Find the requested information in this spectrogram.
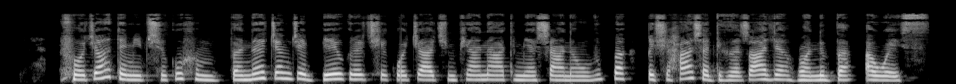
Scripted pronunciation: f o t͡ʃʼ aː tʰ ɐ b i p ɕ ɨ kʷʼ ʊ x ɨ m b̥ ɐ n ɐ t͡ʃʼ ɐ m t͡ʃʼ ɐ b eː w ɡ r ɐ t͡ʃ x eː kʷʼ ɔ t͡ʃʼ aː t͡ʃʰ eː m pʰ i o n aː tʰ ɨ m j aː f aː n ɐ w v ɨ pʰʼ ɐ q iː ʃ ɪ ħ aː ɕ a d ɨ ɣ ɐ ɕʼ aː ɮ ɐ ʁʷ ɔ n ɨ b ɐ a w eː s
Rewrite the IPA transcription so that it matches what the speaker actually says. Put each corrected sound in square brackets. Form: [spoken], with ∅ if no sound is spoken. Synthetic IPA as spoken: f o t͡ʃʼ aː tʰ ɐ [m] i p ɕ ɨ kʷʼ ʊ x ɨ m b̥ ɐ n ɐ t͡ʃʼ ɐ m t͡ʃʼ ɐ b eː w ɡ r ɐ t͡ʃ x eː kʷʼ ɔ t͡ʃʼ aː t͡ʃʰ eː m pʰ i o n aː tʰ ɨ m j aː [ɕ] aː n ɐ w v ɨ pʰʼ ɐ q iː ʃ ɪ ħ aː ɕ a d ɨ ɣ ɐ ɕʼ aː ɮ ɐ ʁʷ ɔ n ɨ b ɐ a w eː s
